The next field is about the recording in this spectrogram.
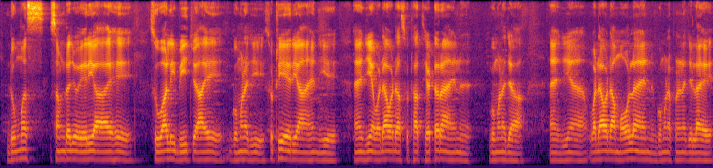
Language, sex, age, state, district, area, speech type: Sindhi, male, 30-45, Gujarat, Surat, urban, spontaneous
